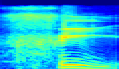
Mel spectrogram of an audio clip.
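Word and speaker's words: فِي: Kemudian yuwaswisu fi, ini huruf fa, hati-hati jangan dibaca yuwaswisu pi, jangan, tapi dia fi, ada nafas yang kita keluarkan karena huruf fa yaitu ada salah satu sifatnya sifat hamas, fa, ada mengalirnya nafas kita fi.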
